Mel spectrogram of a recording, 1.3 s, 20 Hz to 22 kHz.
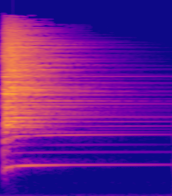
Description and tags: Recording of a single stroke played on the instrument Xiaoluo, a type of gong used in Beijing Opera percussion ensembles. Played by Ying Wan of the London Jing Kun Opera Association. Recorded by Mi Tian at the Centre for Digital Music, Queen Mary University of London, UK in September 2013 using an AKG C414 microphone under studio conditions. This example is a part of the "Xiaoluo" class of the training dataset used in [1].
chinese-traditional, peking-opera, chinese, idiophone, xiaoluo-instrument, icassp2014-dataset, china, compmusic, percussion, gong, qmul, beijing-opera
